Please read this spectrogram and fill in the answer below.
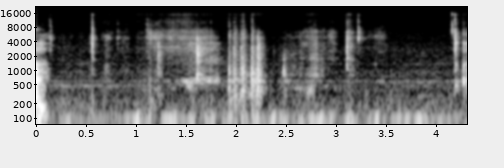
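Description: Near silence, with the faint rustle and light clicks of a hand turning a picture book's paper page.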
